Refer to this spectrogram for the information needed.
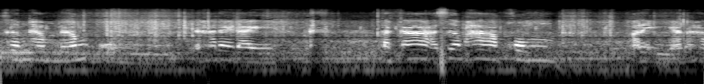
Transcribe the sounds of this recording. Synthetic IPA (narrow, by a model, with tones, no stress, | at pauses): sʰɯː˧˩˨mt̪ʰa˧mnaː˧˥˨mʔo˧˩ŋna˧kʰa˧˥˩da˧˩jda˧˩j | t̪a˧kaː˧˥˩sɯ˧˥˩ɐpʰaː˧˩pʰo˧˥m | ʔa˧˩ɾa˧ja˧˨na˧kʰa˧˥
